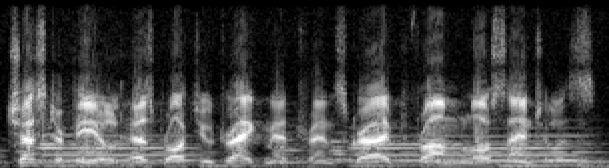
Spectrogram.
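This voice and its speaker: A man reading a formal announcement on a 1950s radio show, with a very low voice and a measured, matter-of-fact delivery. Loud music plays behind him on a dull, lo-fi transcription.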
